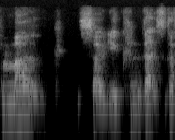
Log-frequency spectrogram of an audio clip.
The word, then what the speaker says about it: Moog: and here is a mug synthesizer it's called moog folks not moog it's pronounced moog so you can that's the first thing you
